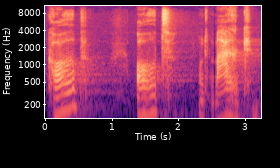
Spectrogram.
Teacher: ich spreche das R jetzt mal wirklich als Konsonanten aus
